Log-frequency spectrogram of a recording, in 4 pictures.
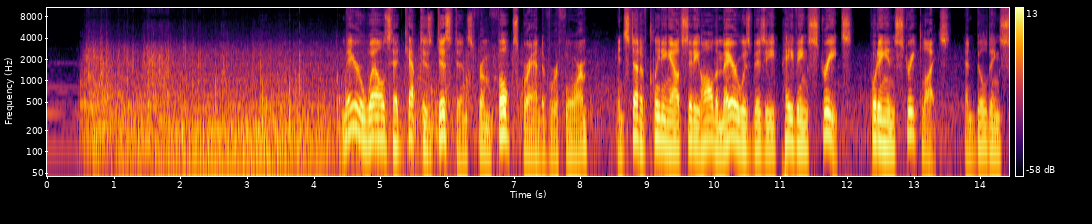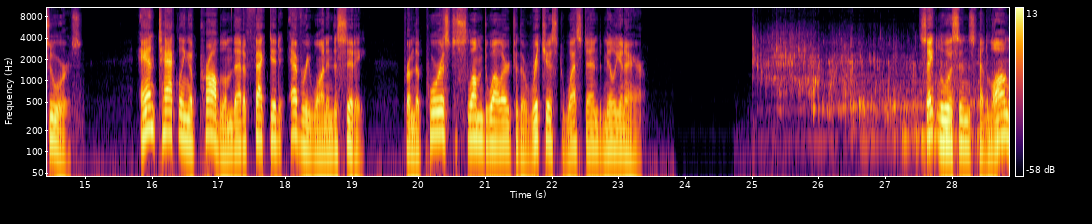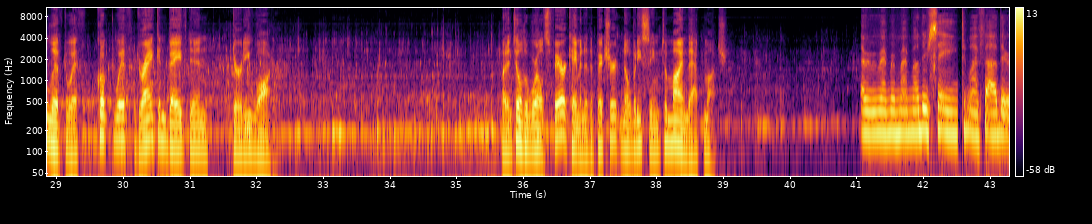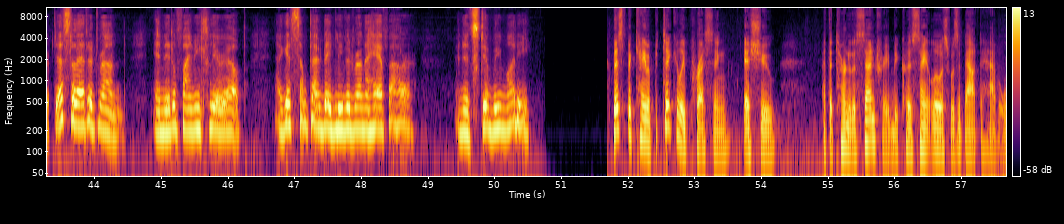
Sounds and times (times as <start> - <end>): Speech: 4.4 - 15.0, 15.8 - 19.2, 19.8 - 23.4, 27.6 - 32.3, 35.7 - 39.1, 41.1 - 48.8, 49.4 - 50.6, 51.7 - 54.2, 54.9 - 57.6.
